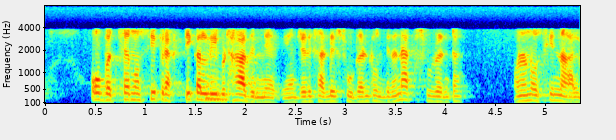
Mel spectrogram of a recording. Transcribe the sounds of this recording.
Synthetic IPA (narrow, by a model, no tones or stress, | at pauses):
oːbətːʃãːnũːəsĩːpɾɛːkʈiːkəlːiːbəʈʰaːd̪ɪnːeːɦɛːd̪eːãːd͡ʒeːɽeːsaːɖeːsʈuːɖəɳʈɦʊ̃nd̪eːneːnɛːksʈuːɖəɳʈ | ʊnãːnũːəsĩːnaːl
